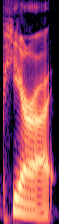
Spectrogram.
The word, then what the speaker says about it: Piera: Her name is Piera. I hope I'm pronouncing that correctly. P-I-E-R-A. And her name on Instagram is Hi Piera. H-I-P-I-E-R-A.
